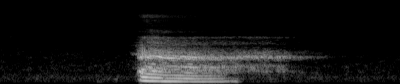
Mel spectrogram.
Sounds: Sigh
